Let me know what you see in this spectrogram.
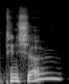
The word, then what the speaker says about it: Pinchot: And they've just wrapped Beverly Hills Cop 4, I believe, because a mate of mine in the States is working with Bronson Pinochet, is that how you say his name? – Is it Pinchot? – Pinchot. Pinchot? Serge. Pinchot.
